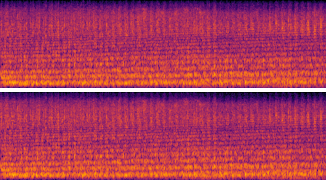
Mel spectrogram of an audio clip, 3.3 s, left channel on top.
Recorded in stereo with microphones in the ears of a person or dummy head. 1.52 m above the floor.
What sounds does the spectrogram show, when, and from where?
0.0 s a helicopter: 15° right (ahead or behind); by 3.3 s 5° left (ahead or behind)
